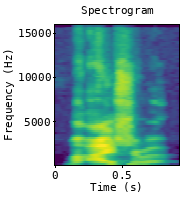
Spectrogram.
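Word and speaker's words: מעשר: 3: 8-10 means Temp and the Hebrew it's pronounced Maisha 10% of every penny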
